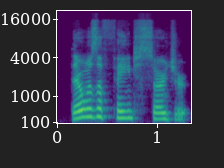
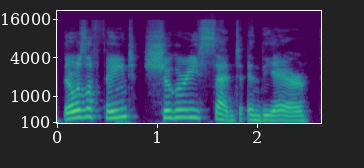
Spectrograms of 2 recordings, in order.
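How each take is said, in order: First: "surger-" said like surgery, SUR-jer; "surger-" read as surgery by mistake; misreading. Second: "sugary" said SHUG-uh-ree, like sugar; "sugary" read right, sweet not surgery; corrected reading. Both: Real, not acted. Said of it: "not surgery".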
